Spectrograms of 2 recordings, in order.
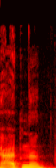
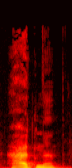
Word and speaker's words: Hadnan: Adnan is een uh, eh, 20-jarige student. Uh, kan je wel even corrigeren, mijn naam is eigenlijk Hadnan, op zijn Marokkaans uitgesproken. Hadnan.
